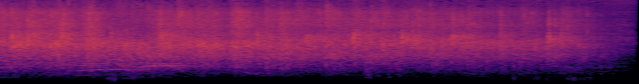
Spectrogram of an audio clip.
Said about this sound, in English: If anybody believes that, you ought to clap your hands right now.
